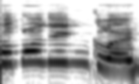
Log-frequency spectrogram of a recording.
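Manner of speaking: put-on posh accent. Asked to say one phrase, the speaker does it in a posh voice. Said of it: "I'll do it in a posh voice".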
